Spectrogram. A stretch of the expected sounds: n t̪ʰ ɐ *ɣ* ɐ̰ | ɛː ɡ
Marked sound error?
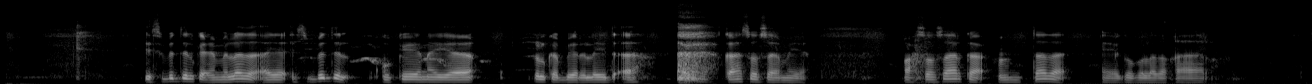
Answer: yes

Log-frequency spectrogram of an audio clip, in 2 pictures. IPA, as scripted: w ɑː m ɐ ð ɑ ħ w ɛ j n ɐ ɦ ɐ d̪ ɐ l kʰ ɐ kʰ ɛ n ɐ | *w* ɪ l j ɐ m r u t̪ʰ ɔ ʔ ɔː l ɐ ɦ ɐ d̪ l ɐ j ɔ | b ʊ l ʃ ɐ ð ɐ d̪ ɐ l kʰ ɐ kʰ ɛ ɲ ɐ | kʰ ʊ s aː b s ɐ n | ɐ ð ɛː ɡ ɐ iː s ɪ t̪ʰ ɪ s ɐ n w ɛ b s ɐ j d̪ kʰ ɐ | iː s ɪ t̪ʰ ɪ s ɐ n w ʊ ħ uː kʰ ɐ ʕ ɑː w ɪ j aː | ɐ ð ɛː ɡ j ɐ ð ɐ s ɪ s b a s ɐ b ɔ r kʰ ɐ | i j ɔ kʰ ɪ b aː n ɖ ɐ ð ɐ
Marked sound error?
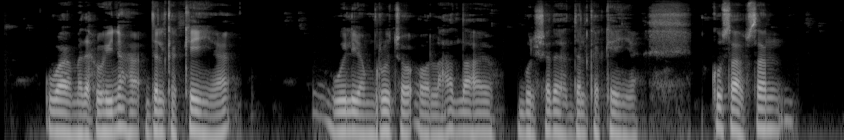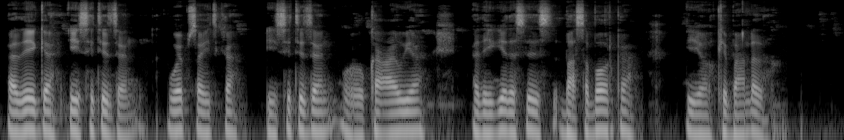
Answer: no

